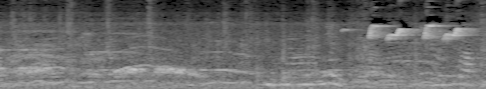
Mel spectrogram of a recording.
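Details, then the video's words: Spotted dove (tekukur) with a big voice delivers a string of low, rounded coos. Near the end, sharp high chirps from another bird cut in. "tekukur gacor suara besar"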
